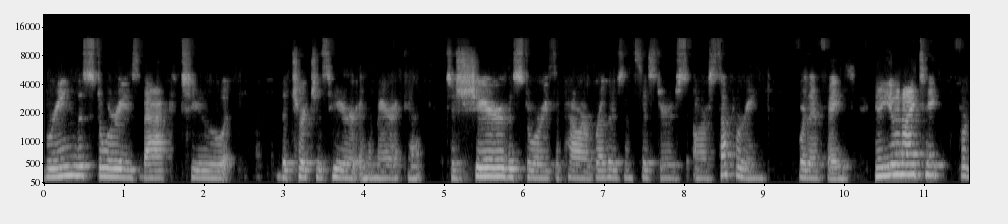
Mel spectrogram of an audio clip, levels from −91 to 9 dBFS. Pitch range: 165-200 Hz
